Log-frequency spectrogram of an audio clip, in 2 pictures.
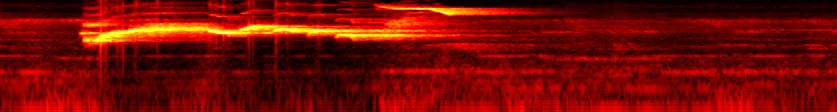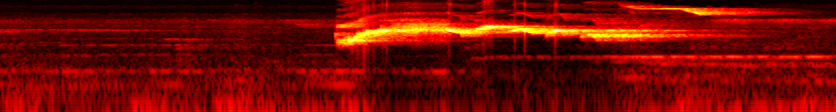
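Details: Two song phrases from a captive orange-headed thrush in an aviary, about five seconds apart. Each opens with a rising swoop into fluty warbling and ends in thin high notes, with quiet room hum between.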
